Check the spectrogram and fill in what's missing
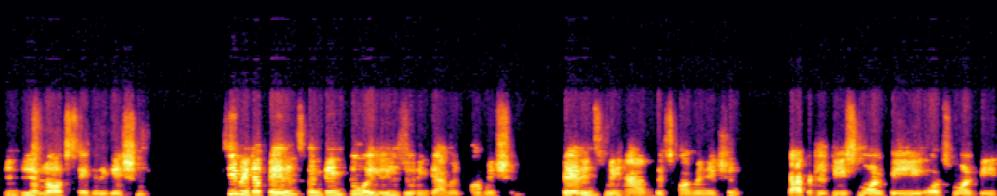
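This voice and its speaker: A woman's voice: medium pitch, no room sound. A woman with an Indian accent teaching as a biology teacher, mixing English and Hindi and prompting students with questions. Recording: dull, band-limited lo-fi audio.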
